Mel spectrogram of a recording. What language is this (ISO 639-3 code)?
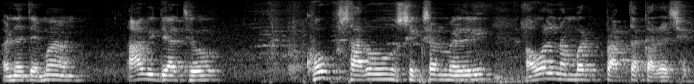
guj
